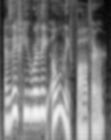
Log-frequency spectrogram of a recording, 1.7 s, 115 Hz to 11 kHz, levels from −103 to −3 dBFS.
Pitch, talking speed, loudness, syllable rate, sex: 240 Hz, 250 wpm, -15 LUFS, 6.7 syllables/s, female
